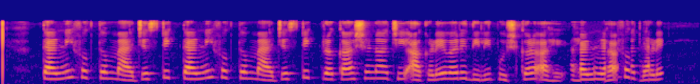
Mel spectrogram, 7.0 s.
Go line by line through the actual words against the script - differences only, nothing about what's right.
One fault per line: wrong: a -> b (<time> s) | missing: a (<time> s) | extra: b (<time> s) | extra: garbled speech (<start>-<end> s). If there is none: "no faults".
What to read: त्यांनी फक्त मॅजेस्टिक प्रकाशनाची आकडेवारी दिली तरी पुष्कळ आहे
extra: त्यांनी फक्त मॅजेस्टिक (1.9 s)
missing: तरी (4.9 s)
extra: garbled speech (5.7-6.7 s)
